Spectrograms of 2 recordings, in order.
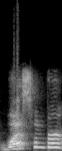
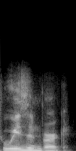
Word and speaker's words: Wiesenberg: And am I saying, is it Wessenberg or Wiesenberg? I can't hear you. I'm sorry. You're muted. I apologize. It's Wiesenberg. Okay, because I heard Mr. Gurule say it, and I'm like, oh, I'm saying it wrong.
